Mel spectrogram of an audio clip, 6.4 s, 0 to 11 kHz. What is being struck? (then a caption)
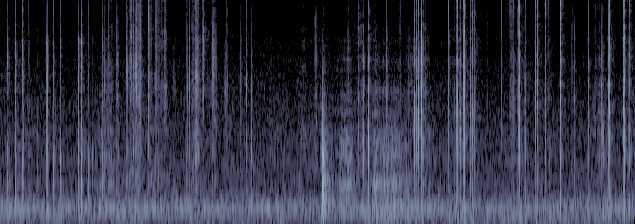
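Thin flexible plastic ruler. Long fingernails scratch along the surface and edge of a thin, solid, pink flexible plastic ruler, about 30 cm long, held in both hands. Quiet, dry scratching comes in rapid, bright, rasping strokes, with sharper ticks and scrapes toward the end over a faint low hum.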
